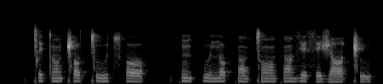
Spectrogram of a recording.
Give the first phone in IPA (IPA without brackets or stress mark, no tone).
ǀ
